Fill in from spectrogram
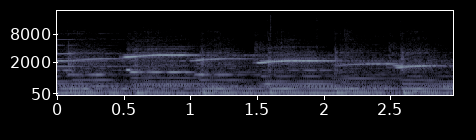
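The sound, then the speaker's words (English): An eerie, wavering whistle-like melody glides slowly over a steady droning musical backing, each held note bending gently into the next, loud and continuous with no talking. “the introductory music of right after Ginger's theme, the kind of, you know, almost X-Files-esque whistle sounding”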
